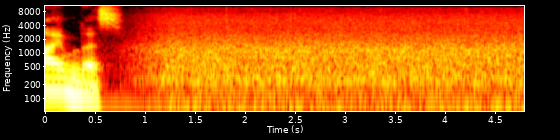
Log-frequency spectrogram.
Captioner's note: water rushing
